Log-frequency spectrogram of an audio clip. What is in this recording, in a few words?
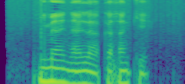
quechua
